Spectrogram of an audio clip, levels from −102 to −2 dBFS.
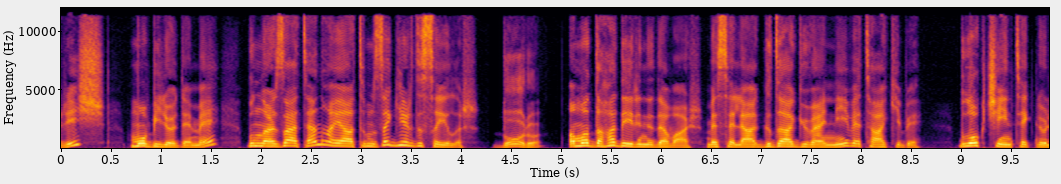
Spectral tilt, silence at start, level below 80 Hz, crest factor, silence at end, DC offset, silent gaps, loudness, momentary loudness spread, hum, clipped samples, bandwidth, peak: -4.5 dB/octave; 0 s; -54 dBFS; 16 dB; 0 s; under 0.1%; none; -16 LUFS; 11 LU; none; under 0.1%; 12 kHz; 0 dBFS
